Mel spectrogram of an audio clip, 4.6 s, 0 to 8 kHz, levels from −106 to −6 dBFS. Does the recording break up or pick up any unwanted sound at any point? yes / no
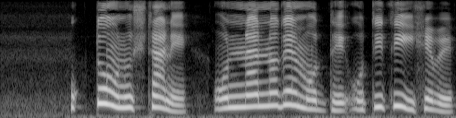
no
